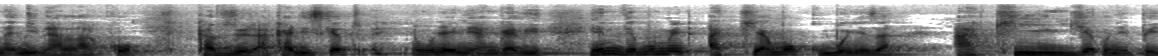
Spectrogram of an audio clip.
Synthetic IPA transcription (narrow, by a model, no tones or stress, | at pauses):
na̰ʄina̰lakɔkavizuɾia̰kaʄisi̥kiatuɛɛmbuʄaniaŋɡaliɛjanidɛmɔmɛntakiamuakuɓɔɲɛza | akʰiːŋɡiakwɛɲɛpɛ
